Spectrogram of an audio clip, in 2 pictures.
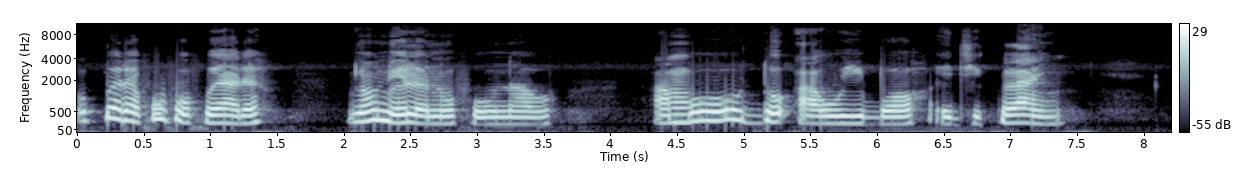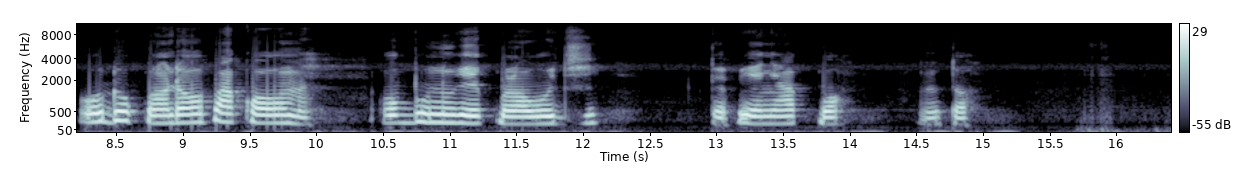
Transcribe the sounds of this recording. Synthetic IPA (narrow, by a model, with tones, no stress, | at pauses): wo˦k͡pe˦ɖe˨ɸu˦ɸo˨ɸe˦˨a˨ɖe˦ | ɲɔ̃˦nũ˦e˦le˨nũ˦ɸo˨wu˨nã˨wo˦ | a˨me˦wo˦o˦d̪o˦ʔa˨wu˨ji˨bɔ˨e˨d͡ʑi˨k͡pla˦ɲĩ˦ | wʔo˦ɖo˦k͡plɔ̃˨ɖe˦wo˦ɸa˦kɔ˦wo˦mẽ˨ | wo˦bu˦nũ˦ɣe˦k͡plɔ̃˨wo˦d͡ʑi˦ | t̪e˨ɸi˦e˨ɲã˦k͡pɔ˦ | ŋũ˦t̪ɔ˦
